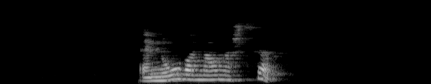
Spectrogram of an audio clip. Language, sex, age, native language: Icelandic, female, 50-59, Icelandic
